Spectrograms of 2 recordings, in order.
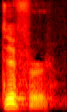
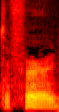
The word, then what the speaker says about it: differ: between decisions and actually that word should be written or pronounced differ not Toofer differ which of the following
